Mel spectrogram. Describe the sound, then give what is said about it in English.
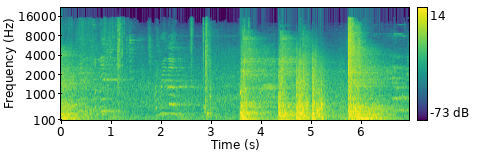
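Mortar shells strike a building in the video game Six Days in Fallujah, landing as several heavy, booming thuds in quick succession after a quieter start, each impact sharp and loud. “He's mortaring this building.”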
